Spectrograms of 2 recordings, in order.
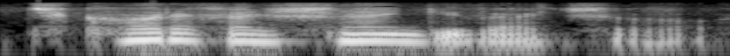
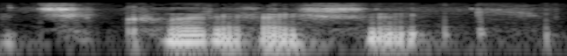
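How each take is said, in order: First: Said in the usual way. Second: Put-on whispered چه کار قشنگی to young listeners; whispered echo. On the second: Shown as a demonstration. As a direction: repeat چه کار قشنگی as a soft breathy whisper.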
